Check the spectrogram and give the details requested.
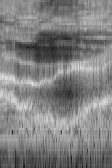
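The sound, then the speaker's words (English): A sustained, raspy vocal growl with no clear pitch lasts a couple of seconds at steady loudness, its gritty resonance sliding up and down as the voice shifts its overtones. “We have no real pitch when we growl and when we scream, but we can move.”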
